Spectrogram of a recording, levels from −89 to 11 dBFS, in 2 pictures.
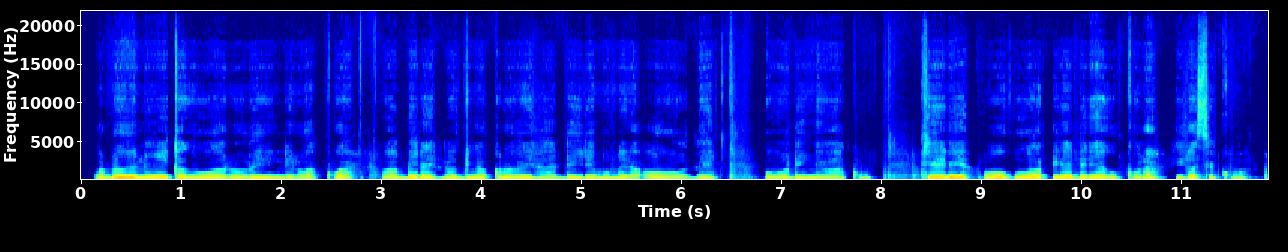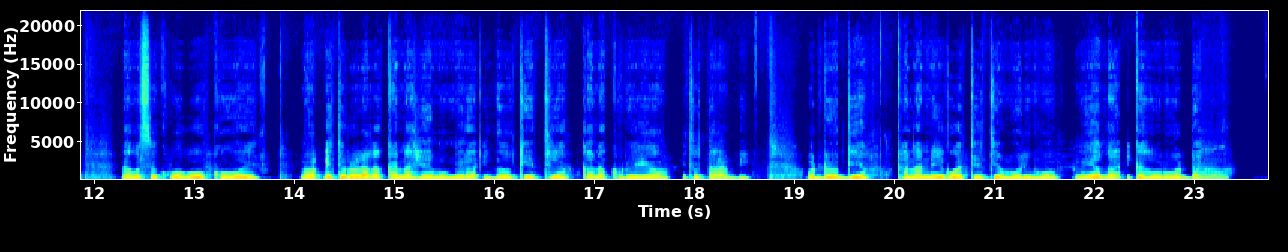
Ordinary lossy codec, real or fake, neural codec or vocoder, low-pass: none; fake; codec, 44.1 kHz, 3.4 kbps, Pupu-Codec; none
